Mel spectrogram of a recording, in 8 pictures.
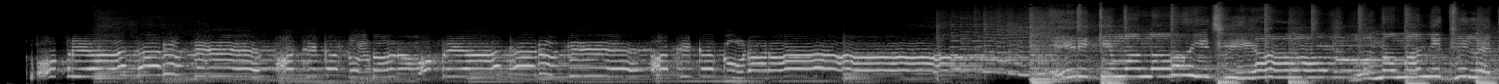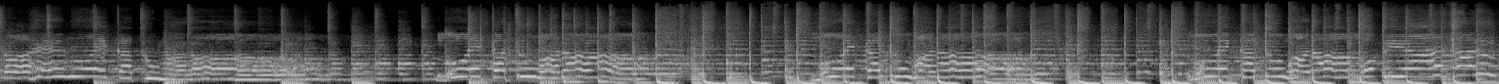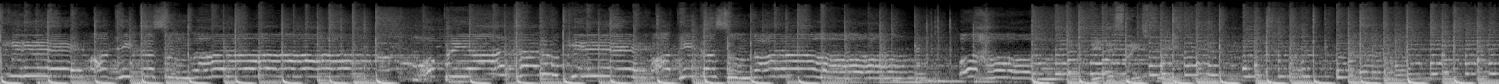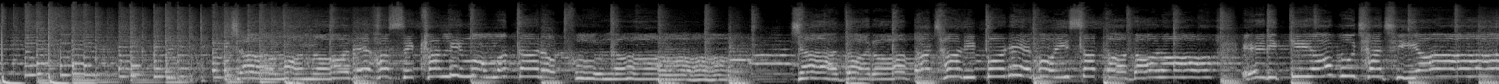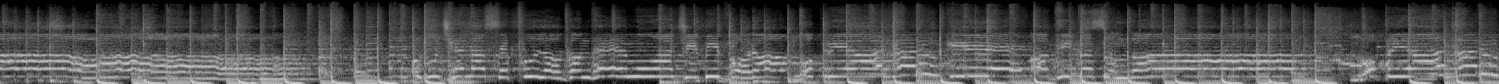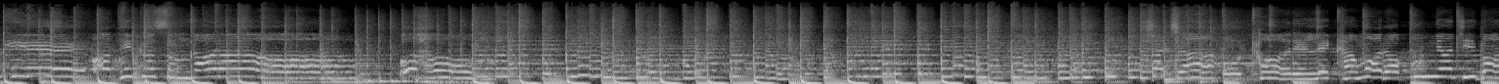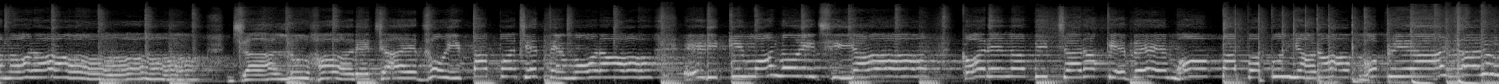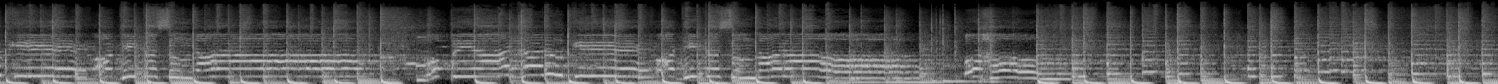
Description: Romantic Love Dj Remix Songs Download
